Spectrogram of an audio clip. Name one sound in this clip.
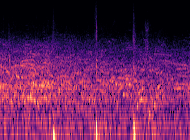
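A basketball bounces on a hardwood court a few times.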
